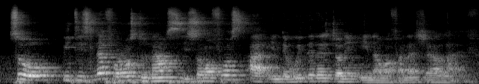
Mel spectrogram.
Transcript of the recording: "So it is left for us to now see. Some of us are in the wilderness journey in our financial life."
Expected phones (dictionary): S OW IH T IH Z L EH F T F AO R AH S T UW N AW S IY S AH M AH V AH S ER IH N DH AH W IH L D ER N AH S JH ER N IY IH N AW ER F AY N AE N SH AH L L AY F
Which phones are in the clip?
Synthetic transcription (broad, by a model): S OW IH T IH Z L EH F T F AO R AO S T UW N AW S IY S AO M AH F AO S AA IH N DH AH W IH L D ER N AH S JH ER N IY IH N AW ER F AY N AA N SH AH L L AY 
